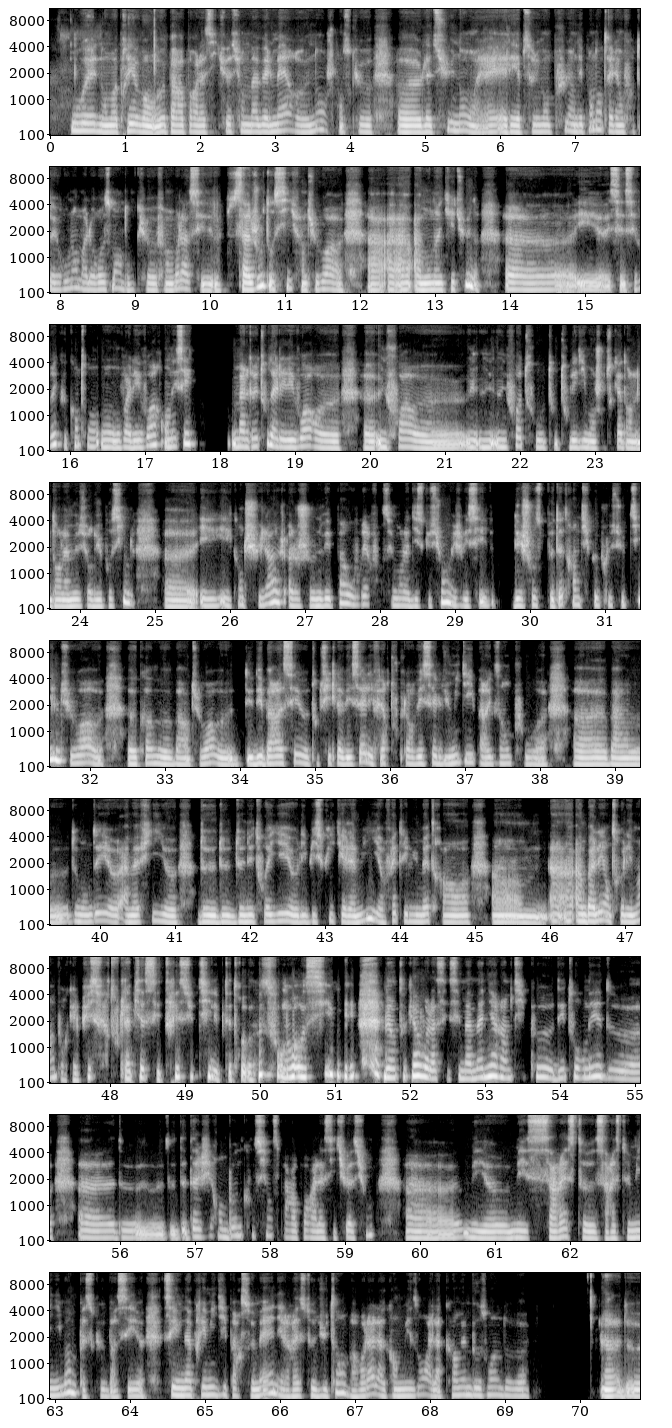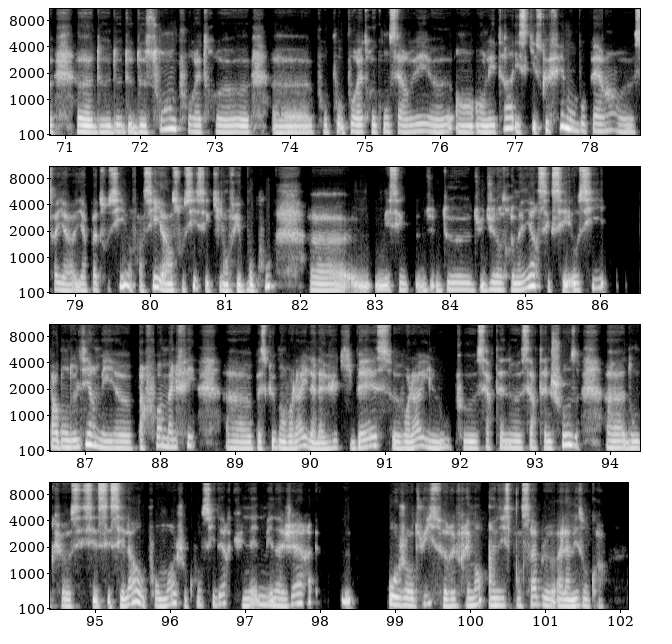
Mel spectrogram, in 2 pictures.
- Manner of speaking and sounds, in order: stressed: "ajoute"; laughing while speaking: "heu, sournois aussi mais mais"; tapping
- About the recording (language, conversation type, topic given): French, advice, Comment puis-je aider un parent âgé sans créer de conflits ?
